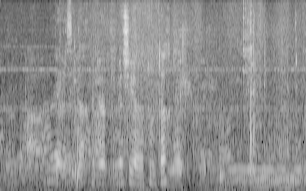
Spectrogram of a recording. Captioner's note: Arabic spoken audio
